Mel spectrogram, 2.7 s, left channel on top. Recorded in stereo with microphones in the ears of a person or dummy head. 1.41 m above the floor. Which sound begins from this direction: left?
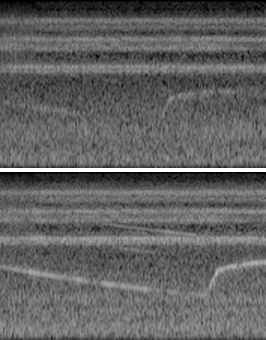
An insect, at 0.0 s.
